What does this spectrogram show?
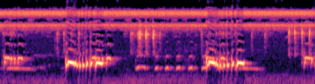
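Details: Udanmas Silver zebra dove giving lure song to set other doves singing: repeated stuttering coo phrases about three seconds apart, with a row of short even soft notes between them over a steady hum.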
